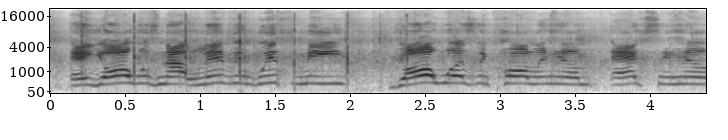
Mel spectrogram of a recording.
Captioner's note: audience clapping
